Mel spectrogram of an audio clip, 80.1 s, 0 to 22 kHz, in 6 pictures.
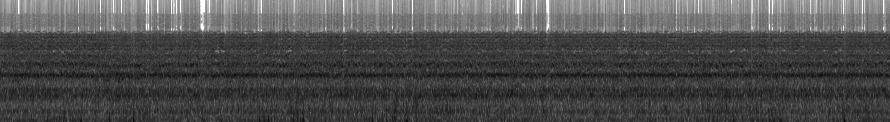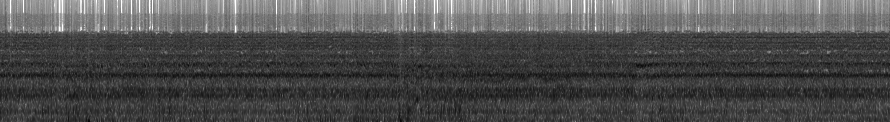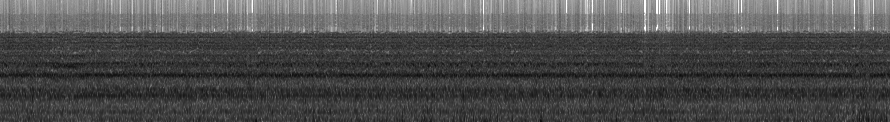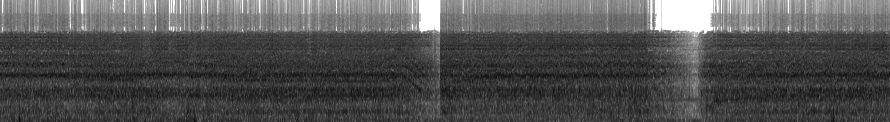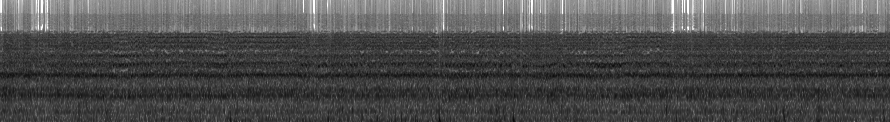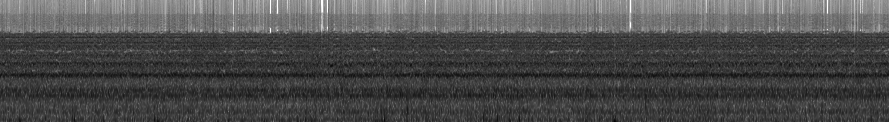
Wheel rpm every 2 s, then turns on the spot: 230, 230, 230, 230, 230, 230, 230, 230, 230, 230, 220, 230, 240, 230, 240, 230, 230, 230, 230, 230, 230, 220, 210, 140, 190, 130, 220, 230, 230, 230, 230, 220, 230, 230, 240, 230, 230, 240, 230, 230.
none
